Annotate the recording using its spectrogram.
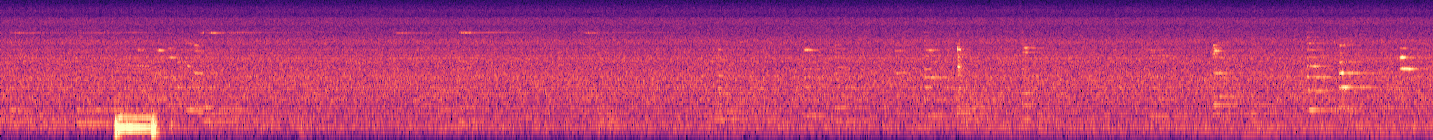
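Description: A brush taps and strokes softly on paper.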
